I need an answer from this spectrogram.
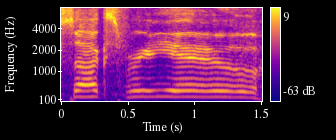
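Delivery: very high yell with a drawn-out "you". Taunting a burning werewolf in the game: yelling back. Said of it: "I yell back".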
